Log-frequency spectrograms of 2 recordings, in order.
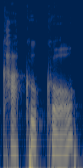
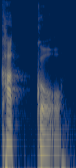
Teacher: you have another kanji which is KO and so Kaku KO rather than kakuko because of devoicing it would become kakko and that just Glides into kakko right so this coup drops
